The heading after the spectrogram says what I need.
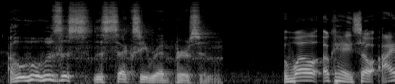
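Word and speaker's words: Sexyy Red: so I think it's pretty Her name is pronounced It's just Sexy Red.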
